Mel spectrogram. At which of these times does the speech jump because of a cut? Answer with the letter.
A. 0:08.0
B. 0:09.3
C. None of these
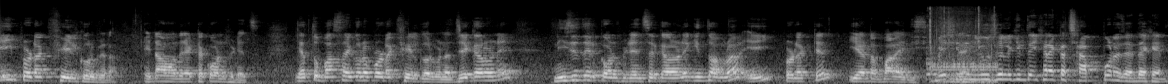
B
